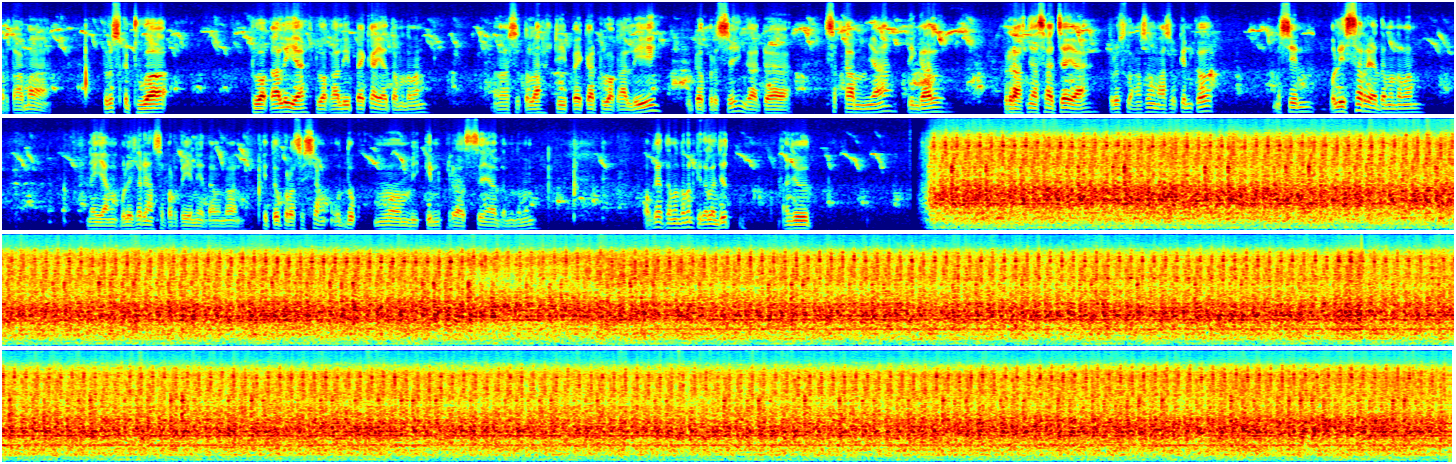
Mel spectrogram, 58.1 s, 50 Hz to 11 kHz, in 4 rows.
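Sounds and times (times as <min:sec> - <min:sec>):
diesel engine knocking: 0:23.8 - 0:58.0
milling machinery whirr: 0:23.8 - 0:58.0.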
